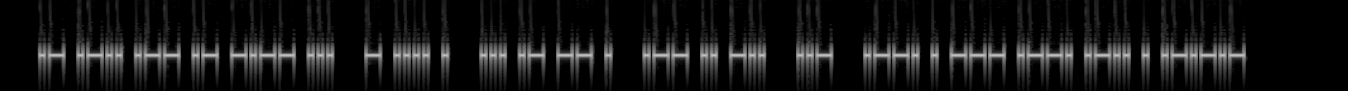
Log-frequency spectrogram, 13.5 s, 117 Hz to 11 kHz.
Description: Morse code, heard as a keyed tone, about 25 wpm, 700 Hz. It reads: ALWAYS THE SAME WID U PEOPLE.
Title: Sentences from Top 300 Words and Abbreviations 25wpm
